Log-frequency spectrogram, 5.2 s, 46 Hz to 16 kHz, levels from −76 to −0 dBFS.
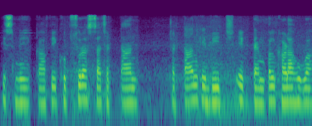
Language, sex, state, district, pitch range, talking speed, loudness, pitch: Hindi, male, Chhattisgarh, Raipur, 135-145 Hz, 140 wpm, -18 LUFS, 140 Hz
